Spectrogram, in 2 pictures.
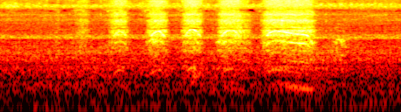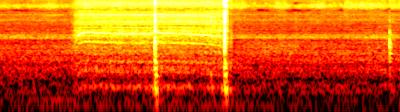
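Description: A bird calling: five short calls in quick succession, the last a little longer, then about two seconds later one long call that falls slightly in pitch. Two sharp clicks sound during the long call, and another comes near the end.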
